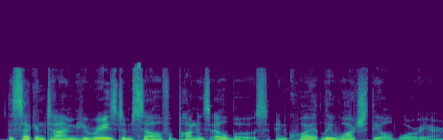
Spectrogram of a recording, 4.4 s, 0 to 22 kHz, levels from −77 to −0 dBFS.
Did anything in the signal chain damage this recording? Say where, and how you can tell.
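Yes. Throughout the speech there is a dull, band-limited tone with a gurgling, granular roughness, which is likely MP2 compression at the codec stage. The amount of damage fits a rate of about 80 kbps. Too few bits leave the upper sub-bands switched off or flickering, and the surviving bands are coarsely quantised. On a spectrogram the top end looks ragged, with horizontal blocks of energy appearing and vanishing frame by frame.

From 1.37 to 1.40 s there is a brief burst of burbling distortion, which is DAB burbling from reception errors slipping past the error correction into the MP2 data. The short burst points to about two corrupted frames, consistent with a small residual bit error rate. Bad samples put short blips of noise into single sub-bands. On a spectrogram this shows as isolated bright horizontal patches.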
